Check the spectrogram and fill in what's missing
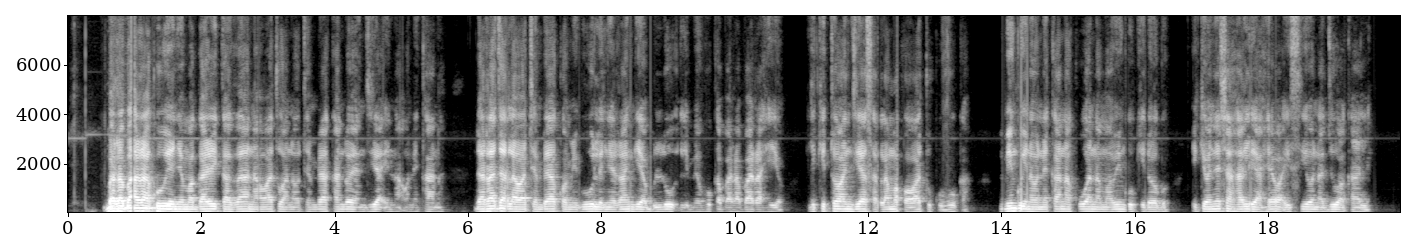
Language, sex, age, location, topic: Swahili, male, 25-35, Nairobi, government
